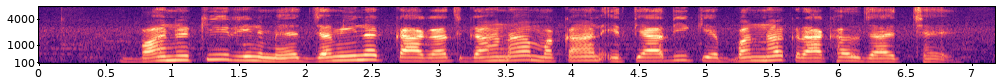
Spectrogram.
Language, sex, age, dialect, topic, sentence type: Maithili, male, 25-30, Southern/Standard, banking, statement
